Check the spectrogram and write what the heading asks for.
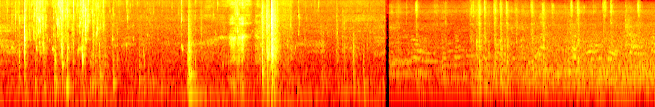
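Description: A toddler's feet splashing in the shallow water of a plastic kiddie pool, in uneven bursts, loudest about four and five seconds in. About two-thirds of the way through, the sound cuts abruptly to a quieter, steady background.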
